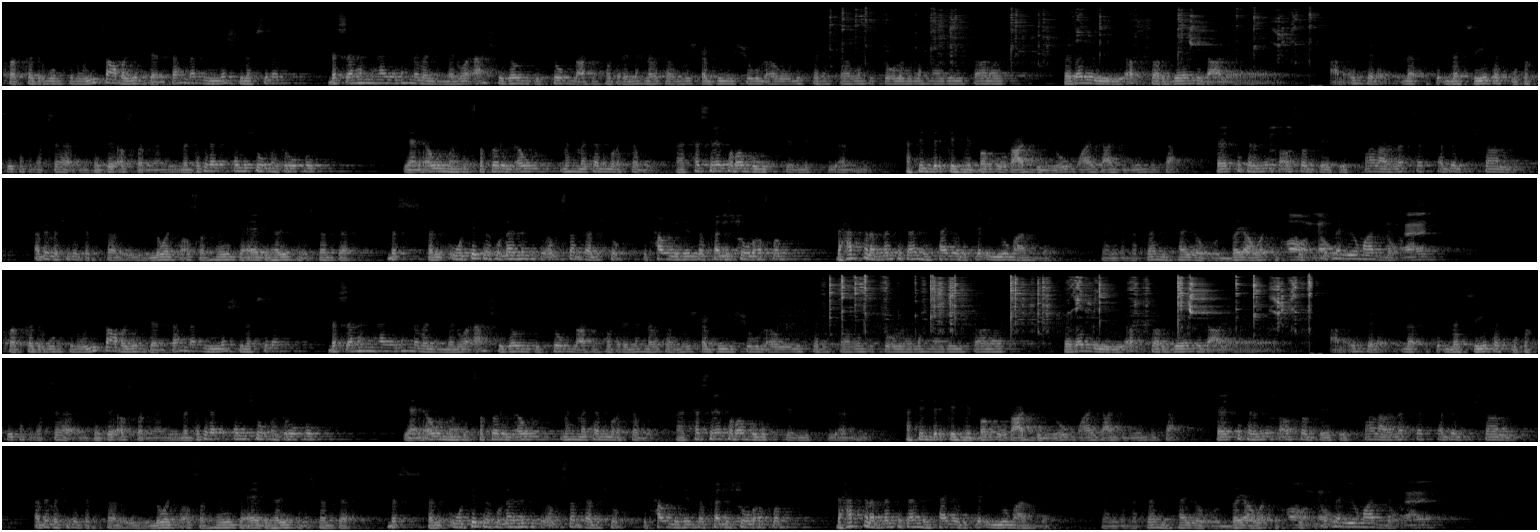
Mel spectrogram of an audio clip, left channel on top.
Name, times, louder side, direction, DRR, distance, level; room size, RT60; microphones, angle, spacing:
voice 1, 0.0-2.8 3.3-10.1 10.6-12.8 13.3-18.6 19.4-24.1 24.4-27.1 27.5-30.6 31.0-34.3 34.6-38.6 39.1-41.2 41.7-43.5 43.9-44.7, left 1 dB, 5° left, 1 dB, 0.5 m, -38 dB
sound 1, 8.2-8.9 9.1-9.7 10.1-11.5 11.7-13.1, right 17 dB, 65° right, 0.3 m, -32 dB
voice 2, 28.0-28.3 37.9-38.4 43.5-44.2 44.5-45.1, left 5 dB, 70° left, 9 dB, 0.8 m, -42 dB
13.0 x 11.0 x 2.8 m, 1.1 s
head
